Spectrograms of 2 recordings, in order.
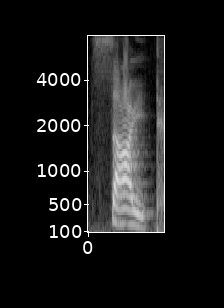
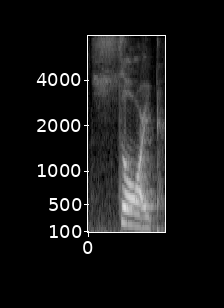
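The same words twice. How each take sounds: First: Loud "साल्ट" with open "aa"; "saalt" for "साल्ट"; wrong pronunciation. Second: Loud "सॉल्ट" with rounded "aw"; "sawlt" for "सॉल्ट"; correct pronunciation. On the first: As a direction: hit a wide a in "साल्ट". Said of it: "ना कि साल्ट". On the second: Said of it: "break down करके pronounce". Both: Shown as a demonstration.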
